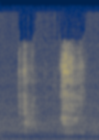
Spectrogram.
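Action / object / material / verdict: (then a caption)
scrape / baked nettle leaf chips / dried leaves / crisp. Nettle chips are handled and crunched, giving two short, crisp crackling bursts with bright high-frequency texture over a low steady hum. The chips sound audibly crispy.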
